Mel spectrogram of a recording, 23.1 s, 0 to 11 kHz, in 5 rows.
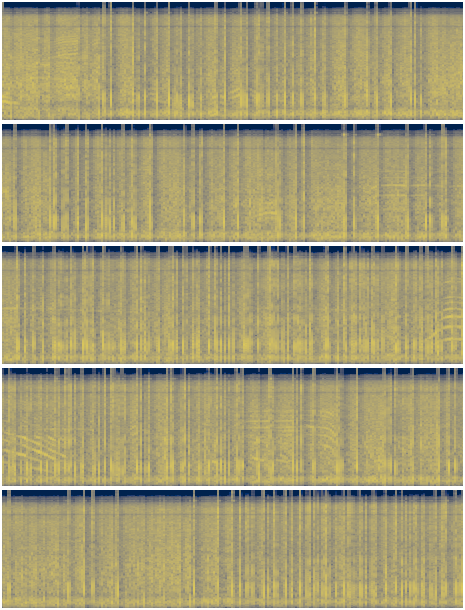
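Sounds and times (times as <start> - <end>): fireworks bursting and crackling: 0.0 - 23.0.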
